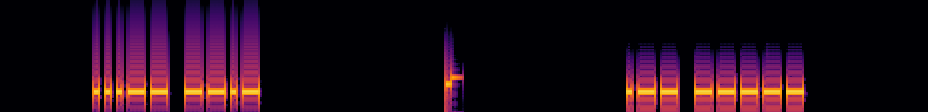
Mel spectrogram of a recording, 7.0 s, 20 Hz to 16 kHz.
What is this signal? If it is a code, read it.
Morse code, heard as a keyed tone, about 28 wpm, 700 Hz. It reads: 3Q W0
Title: Single-Letter Single-Number 28wpm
